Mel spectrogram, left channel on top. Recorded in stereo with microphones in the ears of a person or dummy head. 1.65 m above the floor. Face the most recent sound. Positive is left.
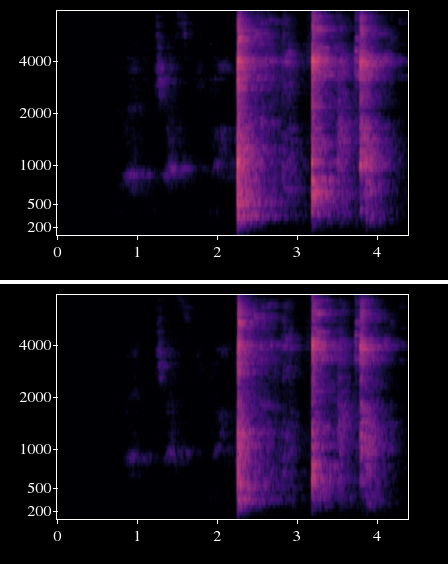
turn(degrees=20)  # may be behind; listen again after turning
